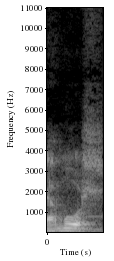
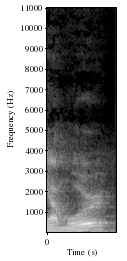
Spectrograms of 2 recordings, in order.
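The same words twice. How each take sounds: First: The final r ends in a breathy puff. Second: The final r has no breathy puff. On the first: The speaker calls it right. "É amor. Né? Dá aquela sopradinha" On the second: The speaker calls it wrong. "Não é nem amor"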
